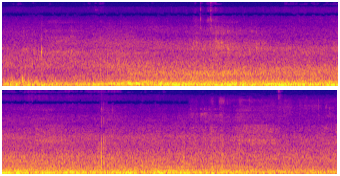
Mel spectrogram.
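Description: Outdoor town ambience: a low, uneven rumble of road traffic with wind on the microphone.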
